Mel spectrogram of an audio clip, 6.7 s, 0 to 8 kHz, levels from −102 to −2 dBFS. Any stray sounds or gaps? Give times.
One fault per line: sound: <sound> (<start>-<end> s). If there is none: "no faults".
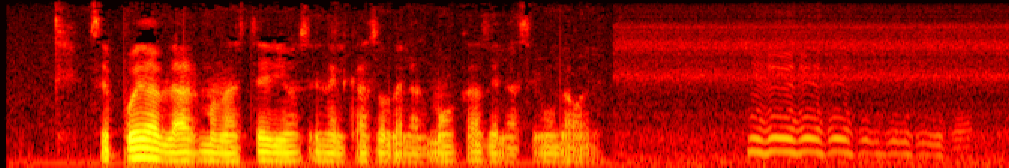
sound: laugh (5.0-6.5 s)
